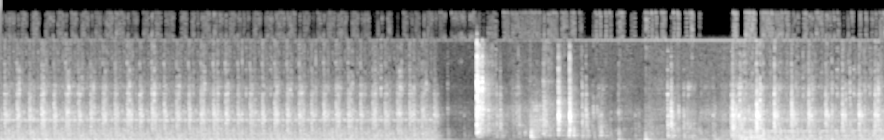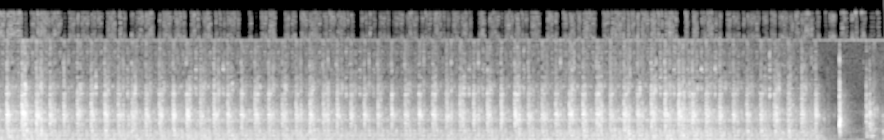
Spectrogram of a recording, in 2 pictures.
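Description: Sewing machine stitching fabric for a half-moon pouch with gathers, a loud steady rapid mechanical chatter that drops out briefly partway through, then resumes and continues to the end.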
